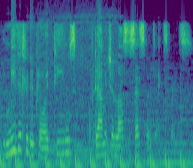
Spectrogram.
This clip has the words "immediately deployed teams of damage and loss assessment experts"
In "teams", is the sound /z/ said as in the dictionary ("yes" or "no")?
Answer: yes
